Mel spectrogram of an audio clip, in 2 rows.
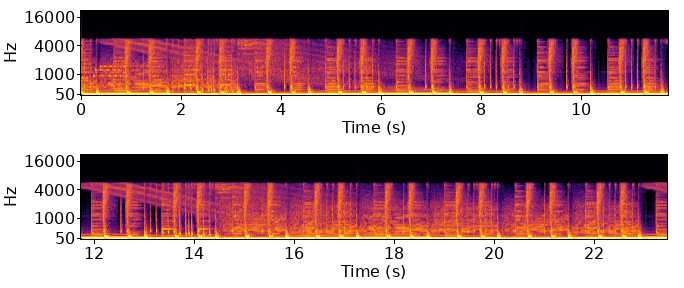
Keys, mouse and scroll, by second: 0.0 scroll down 2, 0.1 scroll up 2, 0.4 scroll down 2, 1.0 scroll up 1, 2.6-3.1 scroll up 4, 3.2-3.6 scroll down 2, 3.7 scroll up 1, 3.9 scroll down 2, 4.0 scroll up 2, 4.1 scroll down 1, 4.4 scroll up 1, 8.0 scroll up 1, 8.3 scroll down 1, 8.7 scroll up 1, 8.9 scroll down 1, 9.7-10.1 scroll up 2, 11.0 scroll up 1, 11.7-12.4 typing, 13.0 click, 16.1-18.0 typing, 19.0 click, 20.0-20.4 typing.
